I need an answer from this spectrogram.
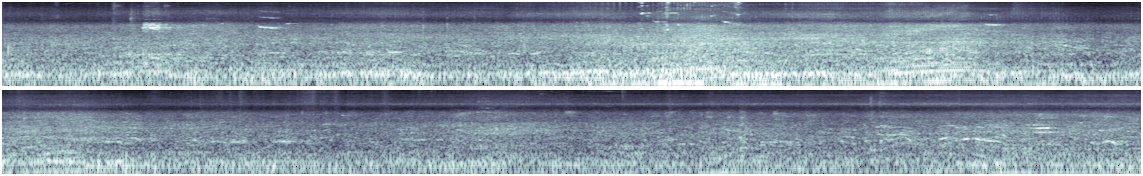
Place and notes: Longhua Rd., Longtan Dist. - Walking in the traditional market
Traditional market, Traffic sound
